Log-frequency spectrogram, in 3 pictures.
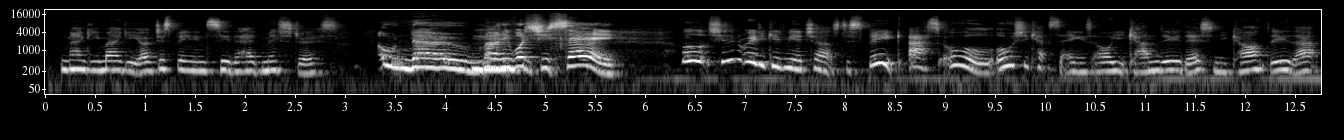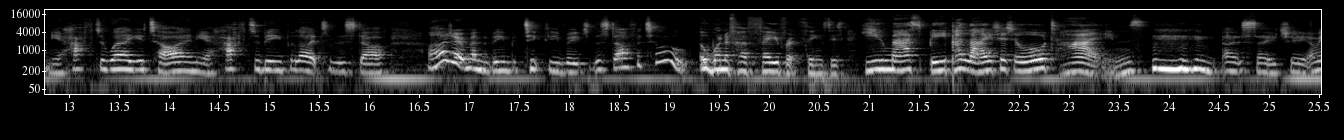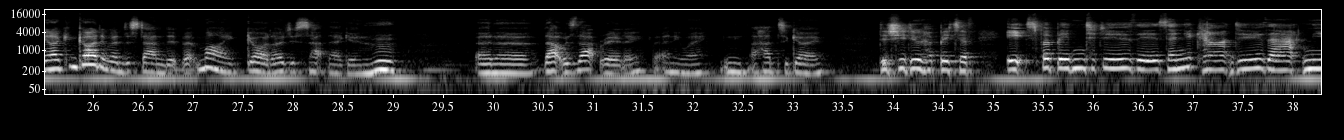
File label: girls laughing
